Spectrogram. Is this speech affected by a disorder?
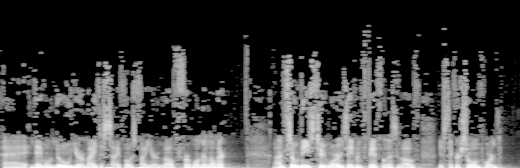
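Yes: cleft palate; speech not that clear at times.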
